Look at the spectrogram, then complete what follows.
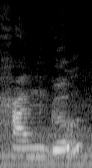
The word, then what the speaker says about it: Hangul: an idea the Korean alphabet is called the Hangul in Korea so it goes like this this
